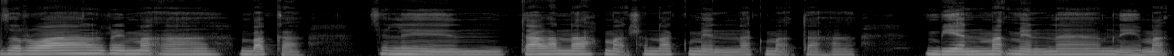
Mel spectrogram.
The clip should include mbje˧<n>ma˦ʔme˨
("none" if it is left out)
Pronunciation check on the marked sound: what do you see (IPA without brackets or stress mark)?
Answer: n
